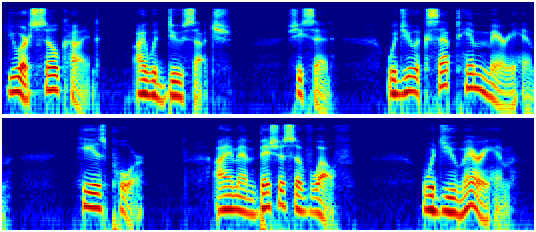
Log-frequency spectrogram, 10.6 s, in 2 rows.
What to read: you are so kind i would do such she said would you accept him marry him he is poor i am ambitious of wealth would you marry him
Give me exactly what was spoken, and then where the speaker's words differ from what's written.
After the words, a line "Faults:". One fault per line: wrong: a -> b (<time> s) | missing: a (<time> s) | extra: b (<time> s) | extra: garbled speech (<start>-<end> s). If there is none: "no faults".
you are so kind i would do such she said would you accept him marry him he is poor i am ambitious of wealth would you marry him
Faults:
no faults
